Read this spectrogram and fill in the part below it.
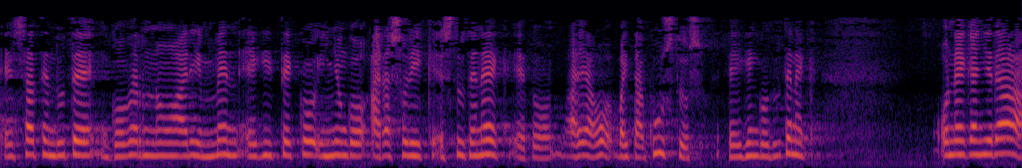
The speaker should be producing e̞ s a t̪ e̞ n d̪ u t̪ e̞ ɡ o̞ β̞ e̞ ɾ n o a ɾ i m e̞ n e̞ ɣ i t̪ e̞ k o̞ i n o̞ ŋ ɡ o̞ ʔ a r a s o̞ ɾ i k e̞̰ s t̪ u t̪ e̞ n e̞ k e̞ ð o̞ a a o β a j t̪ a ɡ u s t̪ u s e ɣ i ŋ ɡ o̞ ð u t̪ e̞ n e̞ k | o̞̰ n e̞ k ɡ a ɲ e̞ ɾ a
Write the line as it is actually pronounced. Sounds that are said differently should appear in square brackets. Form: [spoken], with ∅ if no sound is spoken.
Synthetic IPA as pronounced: e̞ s a t̪ e̞ n d̪ u t̪ e̞ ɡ o̞ β̞ e̞ ɾ n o a ɾ i m e̞ n e̞ ɣ i t̪ e̞ k o̞ i [ɲ] o̞ ŋ ɡ o̞ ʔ a [ɾ] a s o̞ ɾ i k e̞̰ s t̪ u t̪ e̞ n e̞ k e̞ ð o̞ a a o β a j t̪ a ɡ u s t̪ u s e ɣ i ŋ ɡ o̞ ð u t̪ e̞ n e̞ k | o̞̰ n e̞ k ɡ a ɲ e̞ ɾ a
